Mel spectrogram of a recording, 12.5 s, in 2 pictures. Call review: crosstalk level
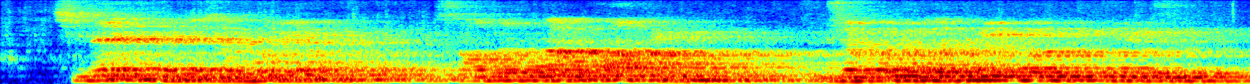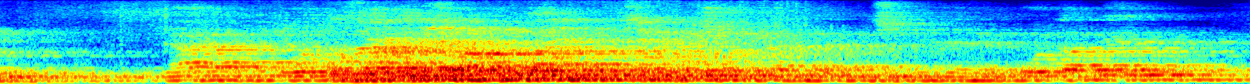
present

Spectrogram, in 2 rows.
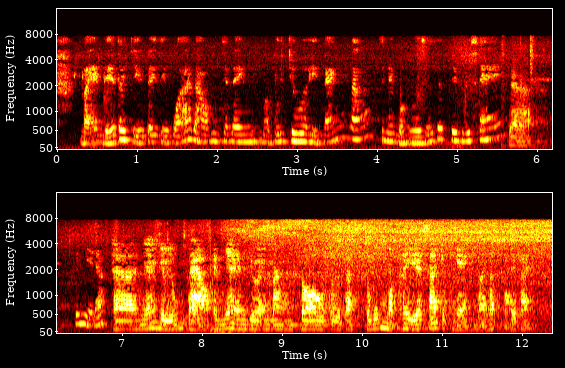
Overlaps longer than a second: none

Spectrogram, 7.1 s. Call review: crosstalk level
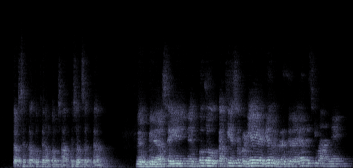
none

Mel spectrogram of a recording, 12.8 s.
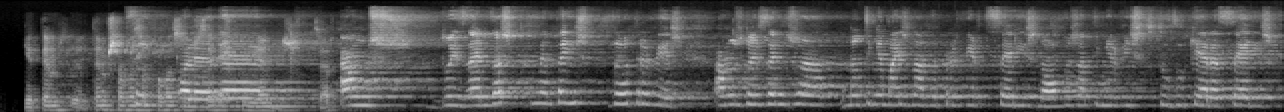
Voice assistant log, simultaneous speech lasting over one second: present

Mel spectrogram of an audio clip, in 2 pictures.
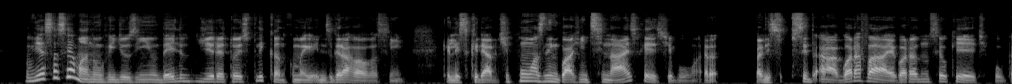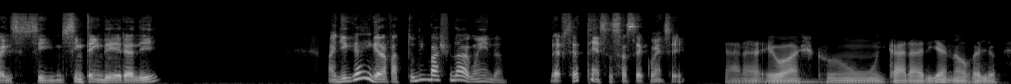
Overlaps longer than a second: none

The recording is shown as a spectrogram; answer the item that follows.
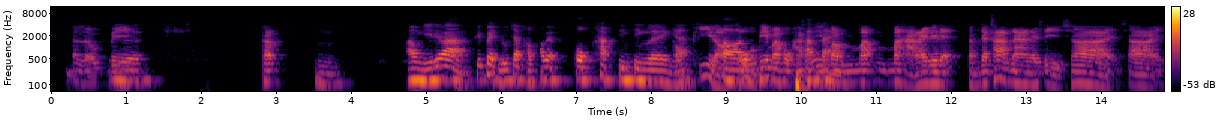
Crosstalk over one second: none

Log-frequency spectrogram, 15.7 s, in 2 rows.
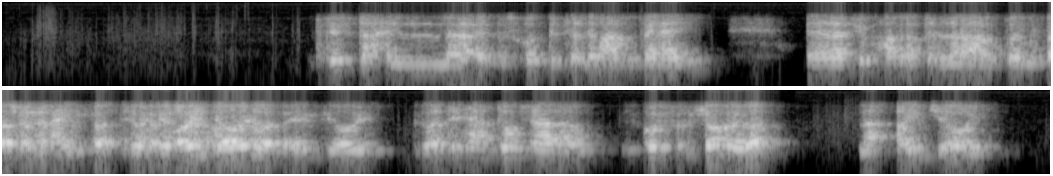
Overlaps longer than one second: present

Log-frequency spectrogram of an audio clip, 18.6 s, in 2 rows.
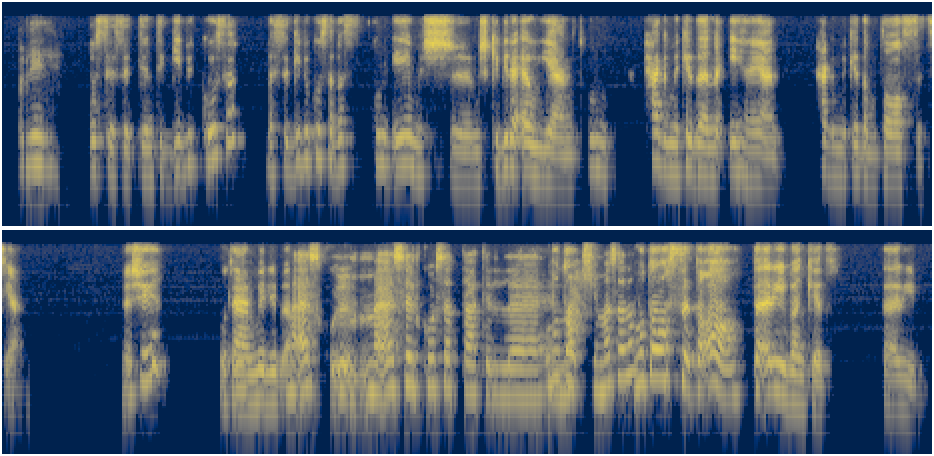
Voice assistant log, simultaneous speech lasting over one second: none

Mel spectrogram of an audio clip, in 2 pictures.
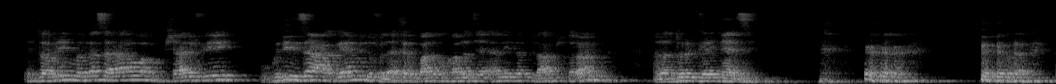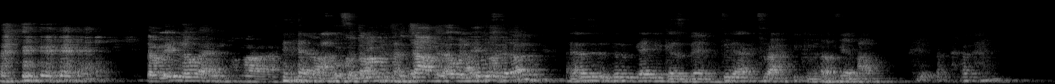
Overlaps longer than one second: present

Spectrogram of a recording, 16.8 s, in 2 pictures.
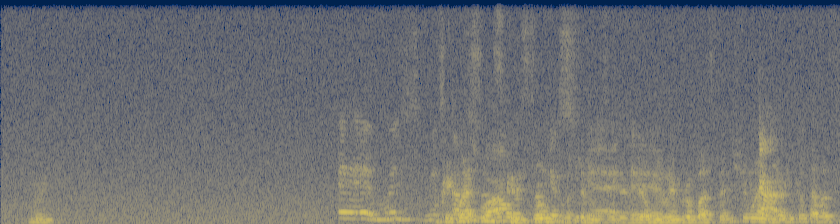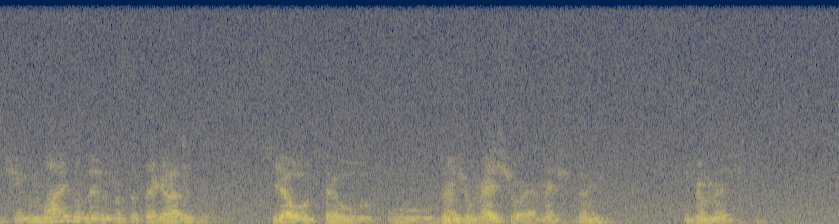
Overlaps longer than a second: present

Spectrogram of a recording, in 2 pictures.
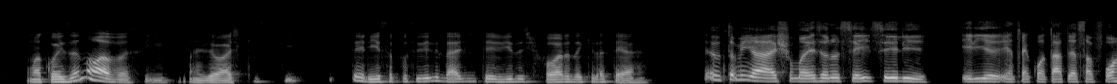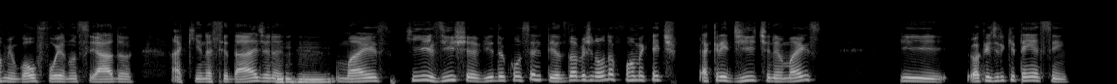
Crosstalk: none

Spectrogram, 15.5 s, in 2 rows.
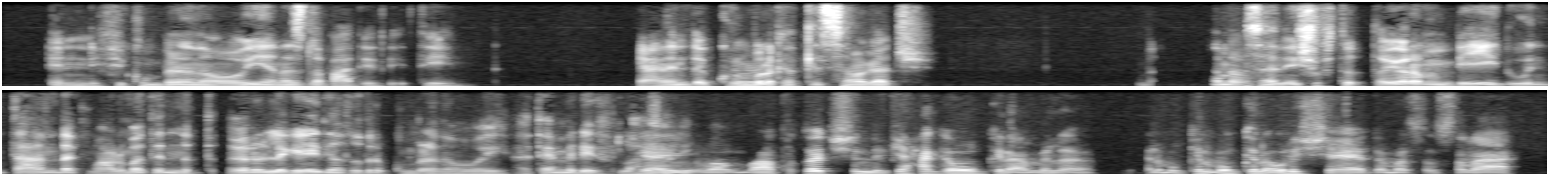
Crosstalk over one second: none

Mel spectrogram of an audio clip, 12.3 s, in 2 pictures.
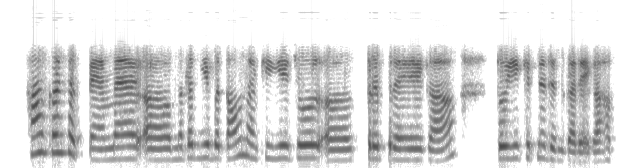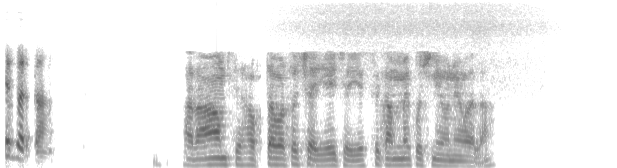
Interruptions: none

